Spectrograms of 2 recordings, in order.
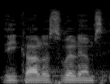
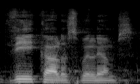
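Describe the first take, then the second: First: Said in the usual way. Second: "the" stressed as "thee" before Carlos Williams. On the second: Shown as a demonstration. Candidate tells crowd which Carlos Williams, stress on "the". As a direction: lean on "the" to set this one apart. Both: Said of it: "as I often will emphasize".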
